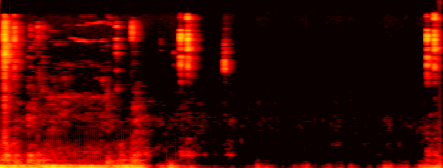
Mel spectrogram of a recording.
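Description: Clicks from a computer keyboard and mouse. A handful of sharp, separate clicks sit over a low background rumble for about the first second and a half, then the rumble drops away and only a few faint clicks follow.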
